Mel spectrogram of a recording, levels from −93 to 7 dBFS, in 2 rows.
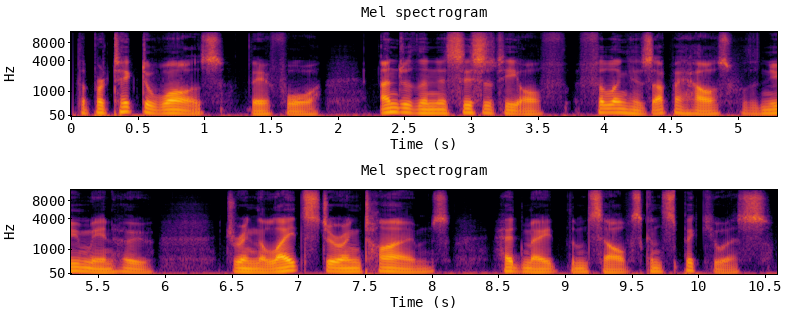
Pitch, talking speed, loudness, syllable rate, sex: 95 Hz, 140 wpm, -20 LUFS, 4.9 syllables/s, male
